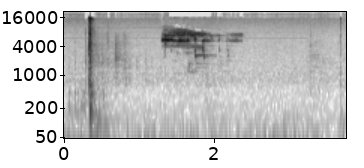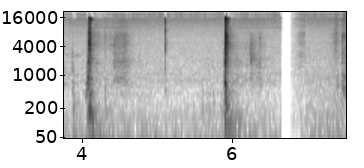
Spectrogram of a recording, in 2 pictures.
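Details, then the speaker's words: Smart Fortwo 451 Brabus whose clutch actuator intermittently won't engage reverse or forward gears, recorded before cleaning and regreasing it. Short, high electric whir of about a second between selector thumps as the actuator strains to engage reverse. "Step one is to turn the car on and put it in reverse. You'll hear the actuator moving now as I put it into reverse."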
